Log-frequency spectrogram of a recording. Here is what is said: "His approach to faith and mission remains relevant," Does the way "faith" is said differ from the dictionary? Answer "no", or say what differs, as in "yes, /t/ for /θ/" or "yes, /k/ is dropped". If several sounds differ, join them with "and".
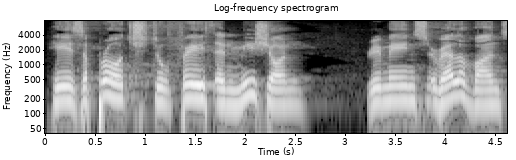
no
